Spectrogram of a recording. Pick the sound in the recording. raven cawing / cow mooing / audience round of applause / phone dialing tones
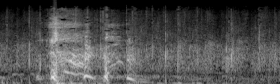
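audience round of applause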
